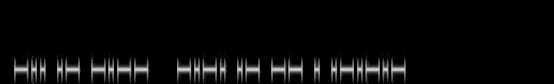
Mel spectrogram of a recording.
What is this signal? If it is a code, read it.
Morse code, heard as a keyed tone, about 28 wpm, 700 Hz. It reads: DAY CAME.
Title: Sentences from Top 1000 Words - Review Part 2 - 28wpm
